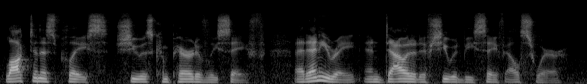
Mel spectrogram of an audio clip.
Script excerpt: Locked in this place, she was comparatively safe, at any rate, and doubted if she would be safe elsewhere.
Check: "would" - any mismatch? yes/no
no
